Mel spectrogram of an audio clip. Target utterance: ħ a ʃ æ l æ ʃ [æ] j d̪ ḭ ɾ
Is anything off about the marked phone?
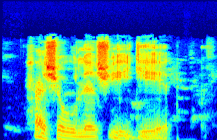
yes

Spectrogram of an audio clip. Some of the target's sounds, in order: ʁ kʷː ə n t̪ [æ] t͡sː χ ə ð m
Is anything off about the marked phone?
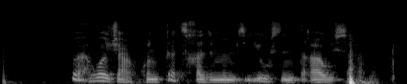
no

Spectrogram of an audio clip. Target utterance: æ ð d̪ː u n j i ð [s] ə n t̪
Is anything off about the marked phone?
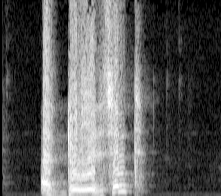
no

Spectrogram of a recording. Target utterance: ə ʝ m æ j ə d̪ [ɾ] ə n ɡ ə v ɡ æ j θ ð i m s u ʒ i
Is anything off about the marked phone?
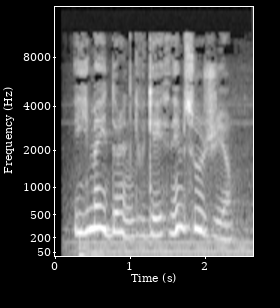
no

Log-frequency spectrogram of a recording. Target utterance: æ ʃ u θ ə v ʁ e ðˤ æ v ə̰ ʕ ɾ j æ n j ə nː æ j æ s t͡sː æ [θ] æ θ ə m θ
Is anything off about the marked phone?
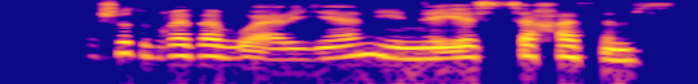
yes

